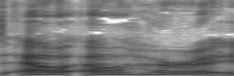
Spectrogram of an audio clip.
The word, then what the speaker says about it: Al-Hurra: Are you still doing your show on Al-Hurra? Am I saying that right? Yes. And this is Al Hura is an Arabic cable station that's funded by U.S.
